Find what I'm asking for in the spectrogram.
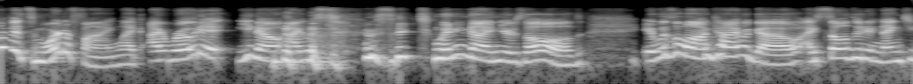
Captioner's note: laughs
